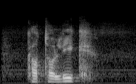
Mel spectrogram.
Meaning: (noun) Catholic
- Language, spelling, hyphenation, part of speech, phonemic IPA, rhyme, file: Dutch, katholiek, ka‧tho‧liek, noun / adjective, /kɑ.toːˈlik/, -ik, Nl-katholiek.ogg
